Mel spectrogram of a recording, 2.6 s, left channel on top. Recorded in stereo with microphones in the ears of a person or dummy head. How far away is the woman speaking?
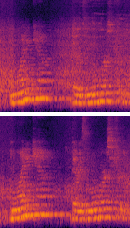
About 1.0 m.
